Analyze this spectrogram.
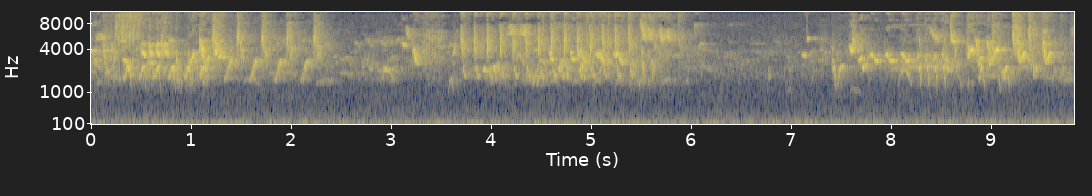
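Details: Nightingale song in bursts of fast repeated notes and rolling trills, a short quieter gap near the middle, then more chattering phrases.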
